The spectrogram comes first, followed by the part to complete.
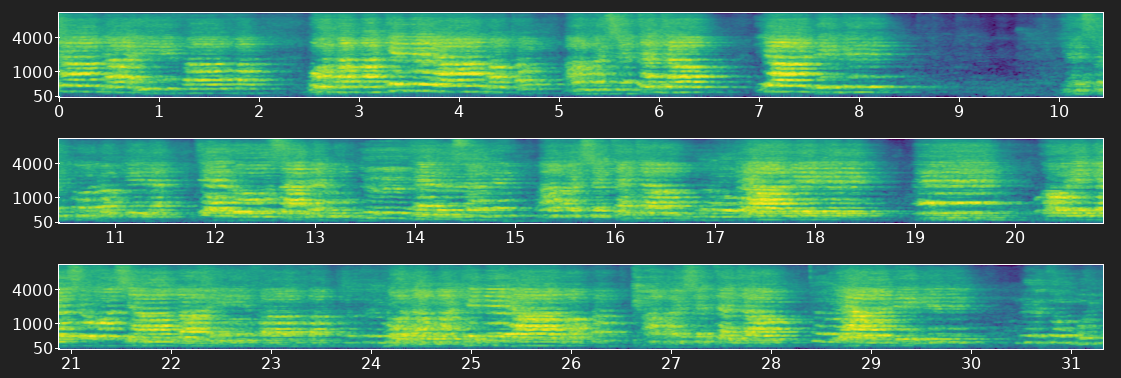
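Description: A choir singing in short phrases. About eight seconds in, the singing stops for a moment and then starts again.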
